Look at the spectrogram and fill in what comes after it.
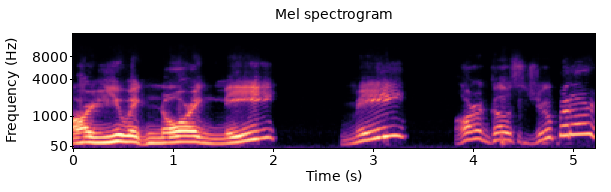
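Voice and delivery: very slow, booming, swooping voice, rising pitch. A character magically makes his voice boom at others, booming voice. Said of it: "make his voice boom up to three times as loud".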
